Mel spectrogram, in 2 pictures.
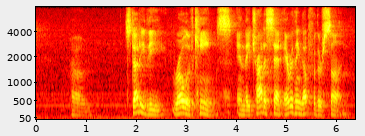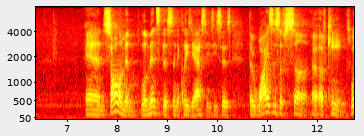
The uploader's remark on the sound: Sermon preached at East Frankfort Baptist Church on June 25, 2023 during evening worship.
